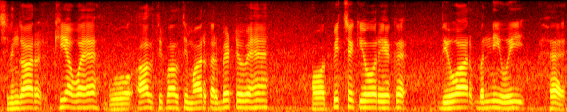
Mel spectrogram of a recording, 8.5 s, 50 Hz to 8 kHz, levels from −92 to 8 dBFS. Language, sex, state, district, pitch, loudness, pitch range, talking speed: Hindi, male, Rajasthan, Bikaner, 170 Hz, -15 LUFS, 160-175 Hz, 150 wpm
